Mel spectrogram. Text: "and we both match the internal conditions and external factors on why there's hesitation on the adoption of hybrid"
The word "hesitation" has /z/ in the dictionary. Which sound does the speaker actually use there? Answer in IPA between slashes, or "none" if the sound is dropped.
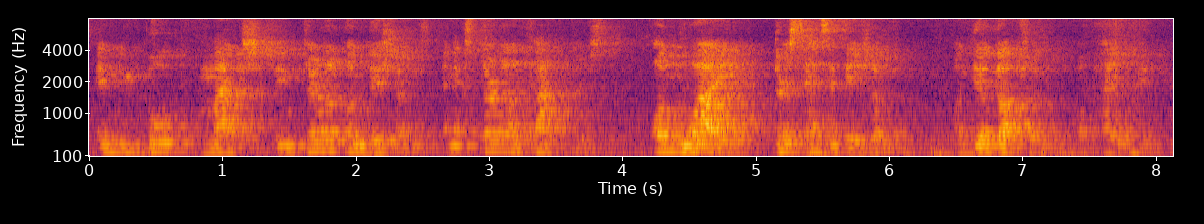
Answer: /s/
